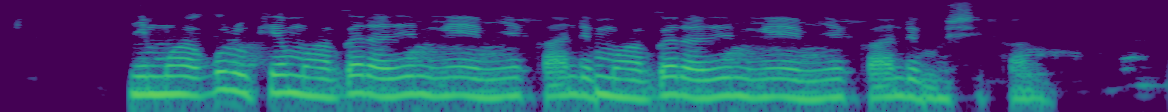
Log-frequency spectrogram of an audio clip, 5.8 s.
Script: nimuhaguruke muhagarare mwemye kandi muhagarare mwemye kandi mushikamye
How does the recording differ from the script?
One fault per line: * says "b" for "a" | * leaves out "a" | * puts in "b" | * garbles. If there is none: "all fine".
all fine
